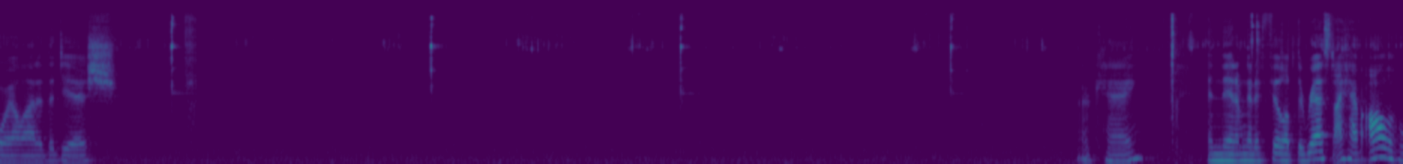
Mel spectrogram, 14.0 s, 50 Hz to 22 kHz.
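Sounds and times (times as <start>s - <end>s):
glass dropper clinking on glass dish: 1.6s - 2.0s, 3.9s - 4.5s, 5.2s - 7.2s, 9.1s - 10.6s.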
